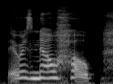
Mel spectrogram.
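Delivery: ordinary delivery, nothing marked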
